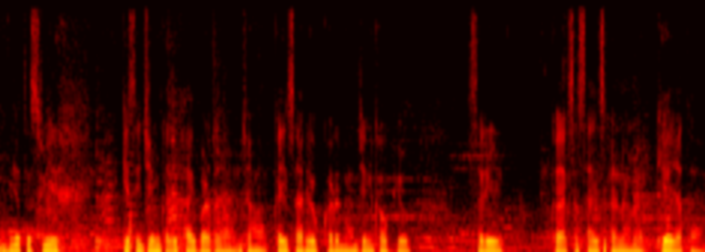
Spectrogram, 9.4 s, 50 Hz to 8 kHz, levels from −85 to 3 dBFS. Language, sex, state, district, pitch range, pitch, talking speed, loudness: Hindi, male, Bihar, Samastipur, 140-150 Hz, 145 Hz, 145 wpm, -35 LUFS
